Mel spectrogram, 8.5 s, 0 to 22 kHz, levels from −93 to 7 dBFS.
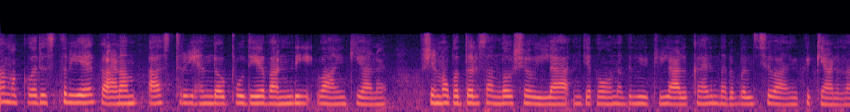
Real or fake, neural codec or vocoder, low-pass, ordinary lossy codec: fake; codec, 16 kHz in and 24 kHz out, 0.8 kbps, FocalCodec, streaming, 65536 codes; 7.2 kHz; none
